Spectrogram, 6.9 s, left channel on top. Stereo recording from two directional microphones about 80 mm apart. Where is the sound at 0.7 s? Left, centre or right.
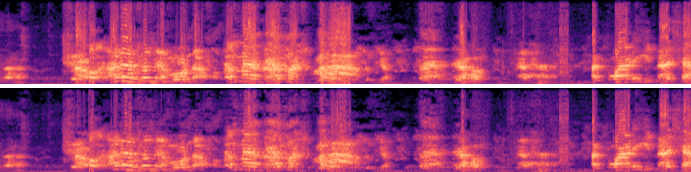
Left.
